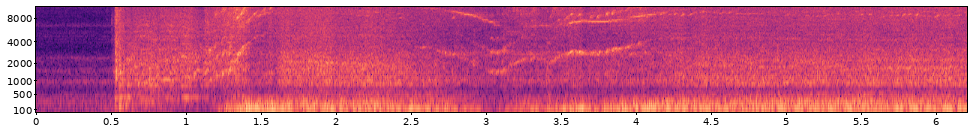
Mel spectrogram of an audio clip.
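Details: Cold start after new spark plugs and draining 93-octane pump gas for 110-octane race fuel, around 90 degrees outside: catches after a short crank into a rough, loud cold idle with thin squeals; runs.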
